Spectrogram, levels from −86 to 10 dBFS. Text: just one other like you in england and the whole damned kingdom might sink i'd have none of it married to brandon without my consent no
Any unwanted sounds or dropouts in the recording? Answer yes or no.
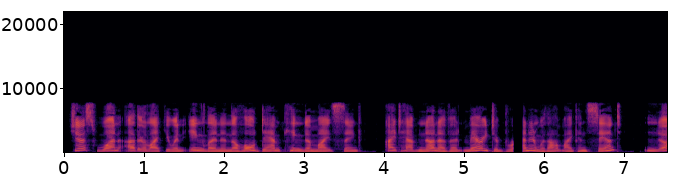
yes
